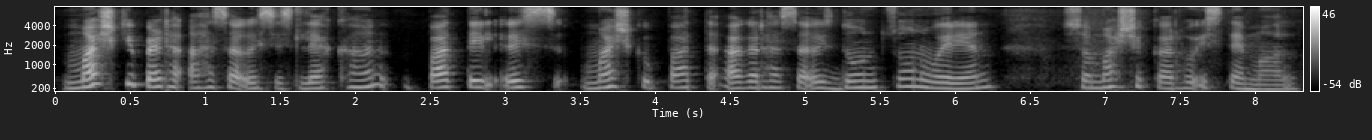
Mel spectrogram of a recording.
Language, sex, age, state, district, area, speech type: Kashmiri, female, 30-45, Jammu and Kashmir, Baramulla, rural, spontaneous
